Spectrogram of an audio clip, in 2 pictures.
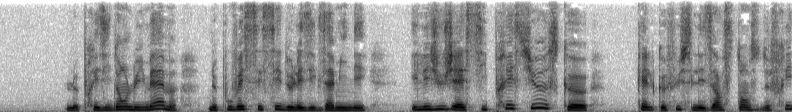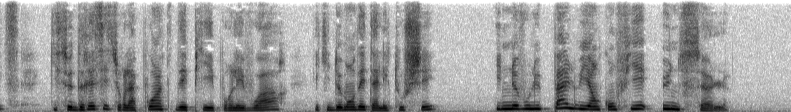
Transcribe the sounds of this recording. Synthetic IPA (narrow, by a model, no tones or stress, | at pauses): ləpχezid̪ɑ̃lɥimɛm | nəpuvɛsesed̪əlezɛɡzamine | eleʒyʒɛsipχesjøzkə | kʲɛlkəfyslezɛ̃st̪ɑ̃s̬d̪əfχit̪s | kʲisəd̪ʁɛsɛsyʁlapwɛ̃t̪d̪epjepuʁlevwaːʁ | ekʲid̪əmɑ̃d̪ɛt̪alet̪uʃe | ilnəvulypalɥiɑ̃kɔ̃fjeynsœl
